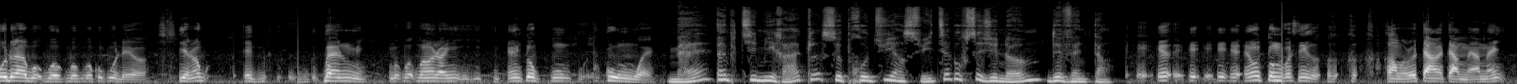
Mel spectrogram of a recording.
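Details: Adult male voices; normal speech.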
